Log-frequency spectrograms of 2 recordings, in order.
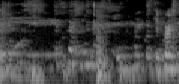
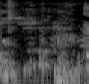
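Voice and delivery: ordinary talk

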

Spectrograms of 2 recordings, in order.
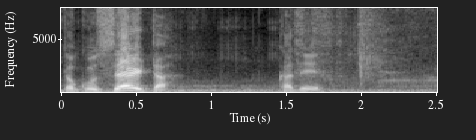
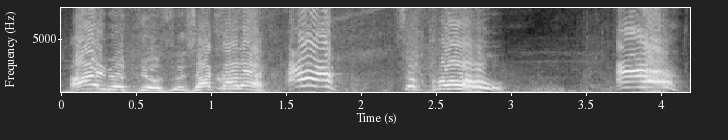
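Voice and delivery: high shrieks of panic; terrified screaming; 14 semitones higher, 10 dB louder, slower than usual. Real, not acted. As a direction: scream at the attacking gator. Alligator attack. (gritos de terror)

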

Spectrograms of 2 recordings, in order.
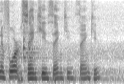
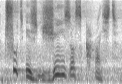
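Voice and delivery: slow, weighty statement; preacher driving home his main point; emphatic declaration; much slower than usual. Real, not acted. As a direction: land every word slowly.

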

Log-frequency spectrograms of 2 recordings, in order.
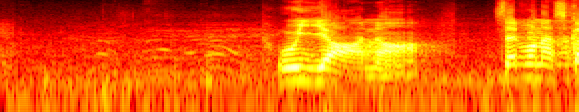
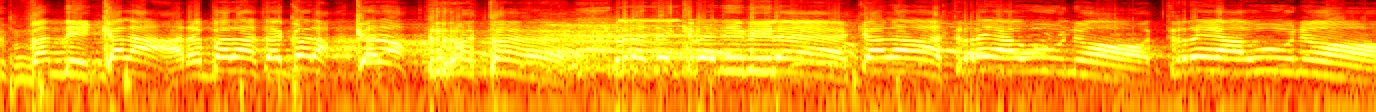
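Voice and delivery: breathless italian goal commentary; 5 semitones higher than usual. Real, not acted. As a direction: shout the goal, stretching rete. Goal call, live commentary.

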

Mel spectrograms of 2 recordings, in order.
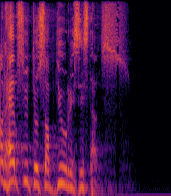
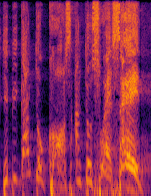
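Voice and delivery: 1 rising preaching shout; 6 semitones higher, 13 dB louder than usual. Real, not acted.

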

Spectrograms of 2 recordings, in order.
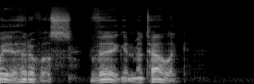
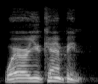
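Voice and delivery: put-on sharp, louder demand from a suspicious old man; angry question; 5 semitones higher, 6 dB louder, faster than usual. A narrator's reading. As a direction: snap the question at the strangers. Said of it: "said angrily".

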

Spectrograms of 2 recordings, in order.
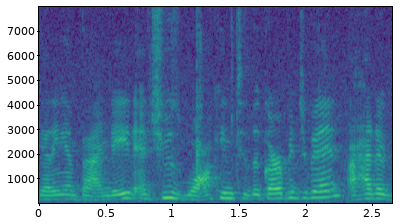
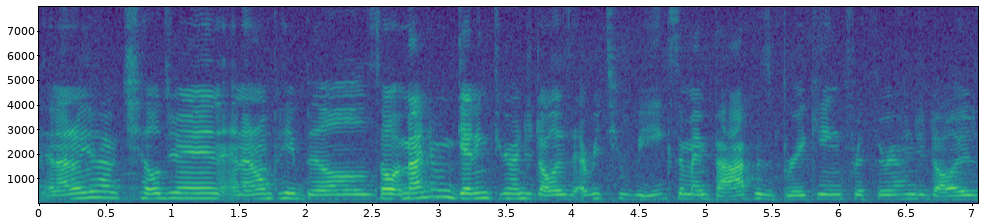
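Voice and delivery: ordinary talk

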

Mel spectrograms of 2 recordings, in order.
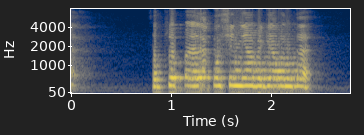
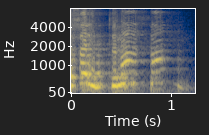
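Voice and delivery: student voice; 3 semitones higher than usual. Retold or imitated. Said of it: "बोले".

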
